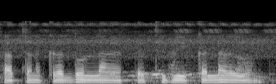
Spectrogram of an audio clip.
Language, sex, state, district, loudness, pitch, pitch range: Chakma, male, Tripura, Unakoti, -16 LUFS, 100 Hz, 95-100 Hz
